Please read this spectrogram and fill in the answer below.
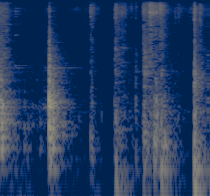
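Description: A ceramic mug being handled and set down on a hard kitchen worktop: a few short knocks and clinks, with a sharp one about half a second in and another near the end.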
